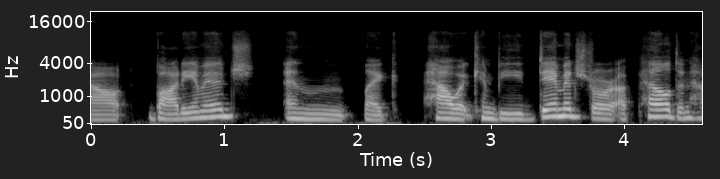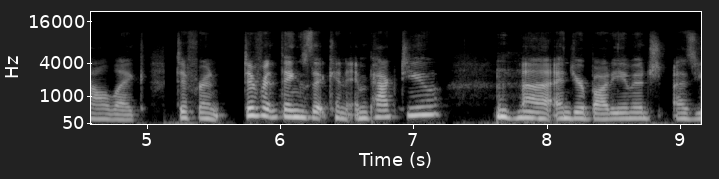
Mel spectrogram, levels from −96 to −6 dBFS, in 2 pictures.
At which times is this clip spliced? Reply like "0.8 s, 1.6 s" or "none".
none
